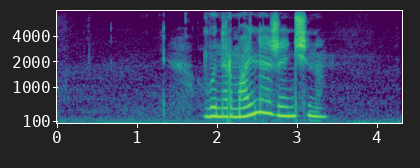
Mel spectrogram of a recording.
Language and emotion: Russian, neutral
